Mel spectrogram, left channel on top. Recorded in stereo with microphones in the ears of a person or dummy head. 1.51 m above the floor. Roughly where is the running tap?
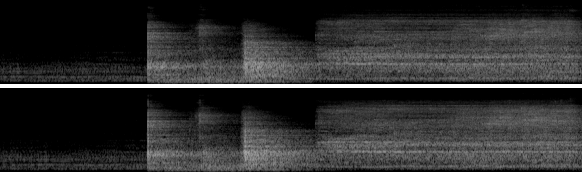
Centre.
